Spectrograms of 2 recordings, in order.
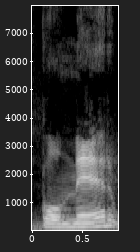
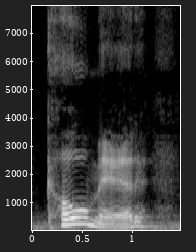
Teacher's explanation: the vowels are shorter in spanish called med we don't want to say like comed just like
